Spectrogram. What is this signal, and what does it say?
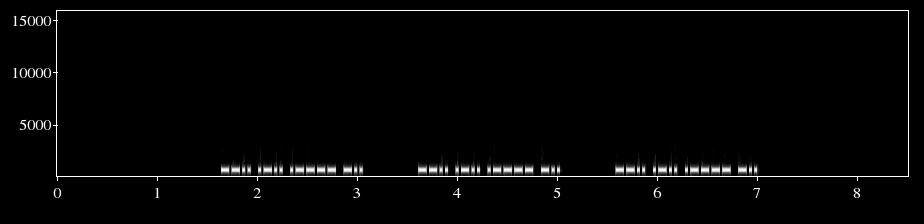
Morse code, heard as a keyed tone, about 46 wpm, 700 Hz. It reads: ZL1D ZL1D ZL1D
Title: DXCC-100 Call Signs - 4 Characters - Repeated 3x - 45wpm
